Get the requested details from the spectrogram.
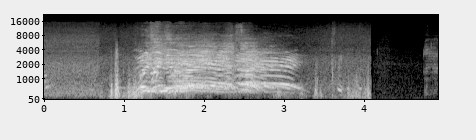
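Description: A group of men cheer together outdoors.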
